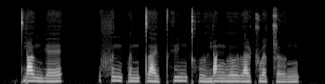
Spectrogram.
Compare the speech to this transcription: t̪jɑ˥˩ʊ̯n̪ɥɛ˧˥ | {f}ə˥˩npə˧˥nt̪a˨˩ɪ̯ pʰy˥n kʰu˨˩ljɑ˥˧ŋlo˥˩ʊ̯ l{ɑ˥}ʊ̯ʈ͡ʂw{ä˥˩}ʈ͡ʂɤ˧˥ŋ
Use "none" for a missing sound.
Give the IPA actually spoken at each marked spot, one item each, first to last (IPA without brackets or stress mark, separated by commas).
f, ɑ˥, ä˥˩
